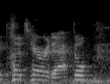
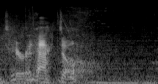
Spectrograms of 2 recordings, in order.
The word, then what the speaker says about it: pterodactyl: I think the best part about that is even the Japanese don't pronounce the P in pterodactyl.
